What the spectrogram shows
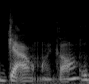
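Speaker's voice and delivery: put-on disgusted tone. Retelling how he ordered the speaker out of his car: imitating a disgusted tone. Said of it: "looked at me with disgust".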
